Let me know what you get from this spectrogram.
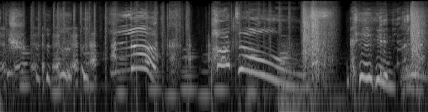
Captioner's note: giggling; laughter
